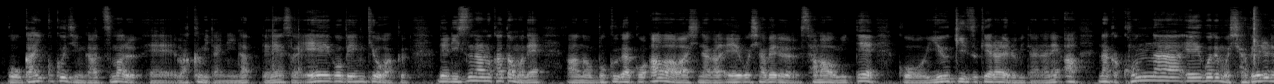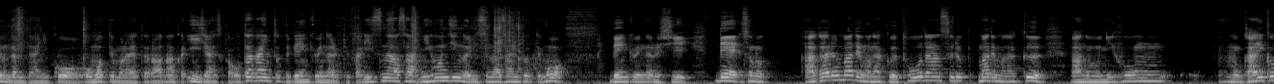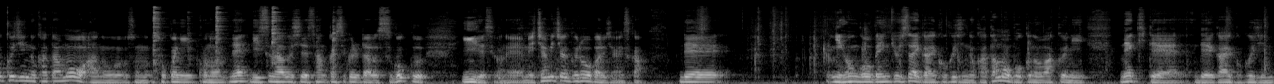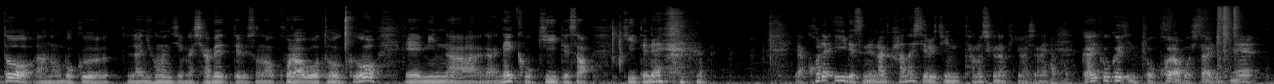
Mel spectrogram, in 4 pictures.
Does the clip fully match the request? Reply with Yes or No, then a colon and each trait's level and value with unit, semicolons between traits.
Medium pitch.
No: low, 110 Hz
